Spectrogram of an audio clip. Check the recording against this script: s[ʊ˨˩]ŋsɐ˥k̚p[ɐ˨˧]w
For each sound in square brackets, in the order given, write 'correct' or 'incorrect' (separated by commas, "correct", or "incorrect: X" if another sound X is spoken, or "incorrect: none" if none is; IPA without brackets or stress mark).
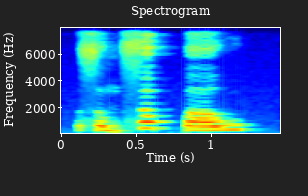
correct, correct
